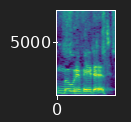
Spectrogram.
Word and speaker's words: motivated: Motivated. Mo, O as in go, mo.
